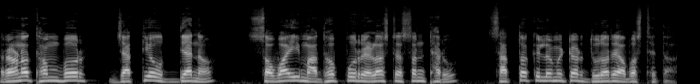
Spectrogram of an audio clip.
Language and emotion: Odia, neutral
